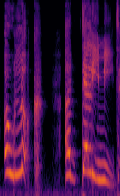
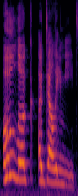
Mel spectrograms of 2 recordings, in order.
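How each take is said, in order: First: Quoting Heavyweights. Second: Quoting Heavyweights again. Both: Retold or imitated. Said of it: "the pause and the way he says it".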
